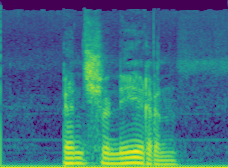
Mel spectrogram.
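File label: "pensionneren", Dutch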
